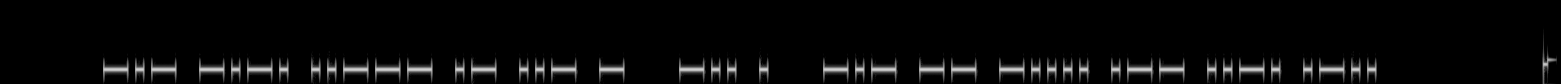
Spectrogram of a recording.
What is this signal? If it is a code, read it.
Morse code, heard as a keyed tone, about 15 wpm, 700 Hz. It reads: KC2AUT DE KM6WFL
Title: USA Callsign DE Callsign - 6 Characters - 15wpm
